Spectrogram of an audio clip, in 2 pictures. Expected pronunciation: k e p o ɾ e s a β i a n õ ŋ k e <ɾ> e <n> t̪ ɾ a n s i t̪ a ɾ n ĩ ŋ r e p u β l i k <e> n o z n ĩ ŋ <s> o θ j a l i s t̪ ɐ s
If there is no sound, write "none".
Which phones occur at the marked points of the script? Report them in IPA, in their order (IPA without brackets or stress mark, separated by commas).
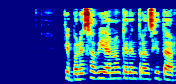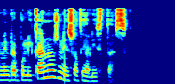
ɾ, n, a, s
